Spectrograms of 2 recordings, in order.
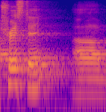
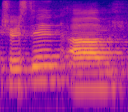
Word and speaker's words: Tristan: Our first guest is, of course, Tristan. That is how you say it, right? Tristan? Yes, that's how you say my name. Excellent. Tristan. Tristan? Tristan. If you're French, you could say it as Tristan.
